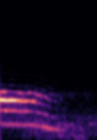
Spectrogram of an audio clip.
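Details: Distressed cat held by a person with its legs held together, shaking, giving one short meow that starts loud and high, then slides down and fades within a second.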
